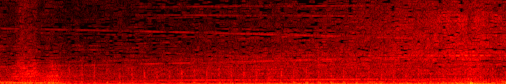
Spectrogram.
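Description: A steady low droning hum with a rapid pulsing beat of a helicopter's rotors chopping, holding fairly loud and constant throughout with no voices.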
